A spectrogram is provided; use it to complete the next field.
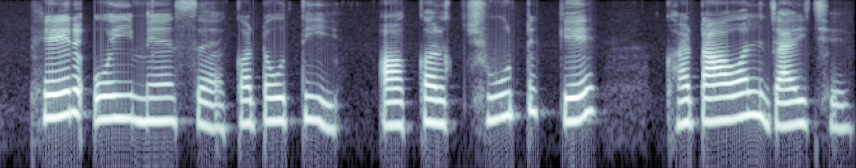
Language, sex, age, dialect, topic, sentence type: Maithili, female, 56-60, Eastern / Thethi, banking, statement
